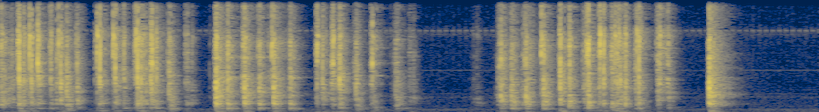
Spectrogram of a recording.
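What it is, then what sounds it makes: Mechanical keyboard with clicky switches and PBT keycaps. Fingertips type fast on a mechanical keyboard with clicky green switches and PBT plastic keycaps, producing rapid, bright, clacky keystrokes in dense bursts. The typing pauses briefly midway, resumes in another quick run, and ends with one sharp, louder keystroke that fades quickly.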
